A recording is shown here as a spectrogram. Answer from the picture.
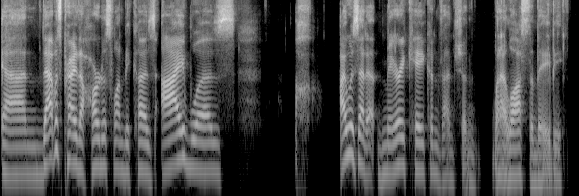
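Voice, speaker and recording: This woman's pitch is very deep and low, with ordinary variation. She talks at a fairly slow pace against a quiet background. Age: 60s. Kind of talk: interview answer.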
